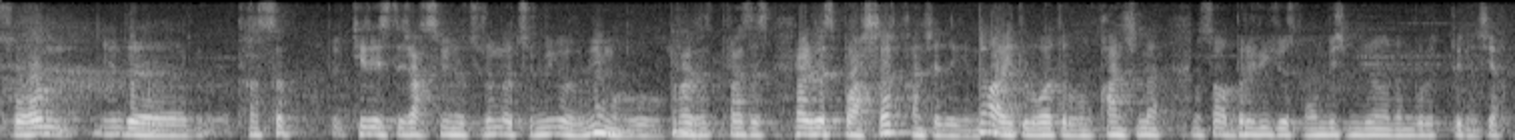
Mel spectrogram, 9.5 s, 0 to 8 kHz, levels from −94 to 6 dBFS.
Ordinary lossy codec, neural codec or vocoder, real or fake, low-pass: none; none; real; 7.2 kHz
